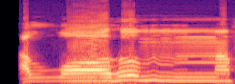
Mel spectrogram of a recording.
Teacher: اللہ کے لام کو موٹا پڑھیں گے کیونکہ اس کے پچھلے حرف کے اوپر زبر ہے، اس لیے اللہ کا لام موٹا پڑھا جائے گا۔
